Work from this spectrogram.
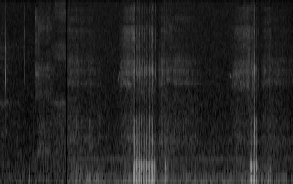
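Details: Sleeping boxer dog snoring heavily, a long rough snore followed by a short snort and a second brief snore, with faint rustling in the room.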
